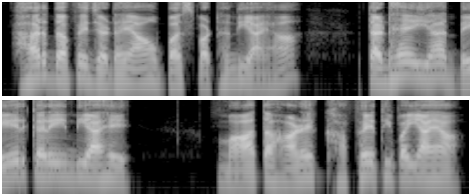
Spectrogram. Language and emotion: Sindhi, angry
